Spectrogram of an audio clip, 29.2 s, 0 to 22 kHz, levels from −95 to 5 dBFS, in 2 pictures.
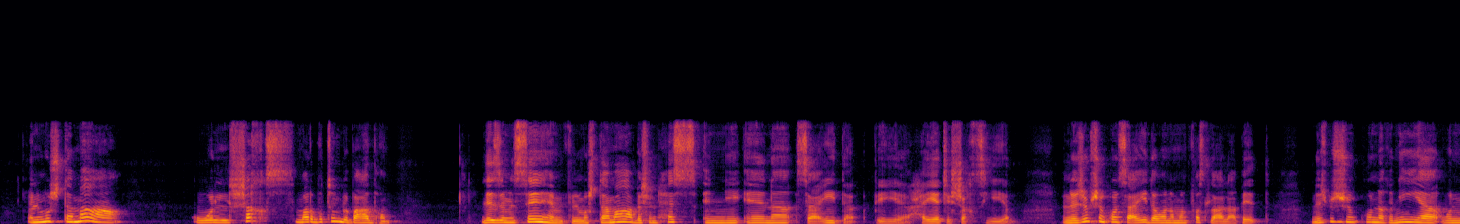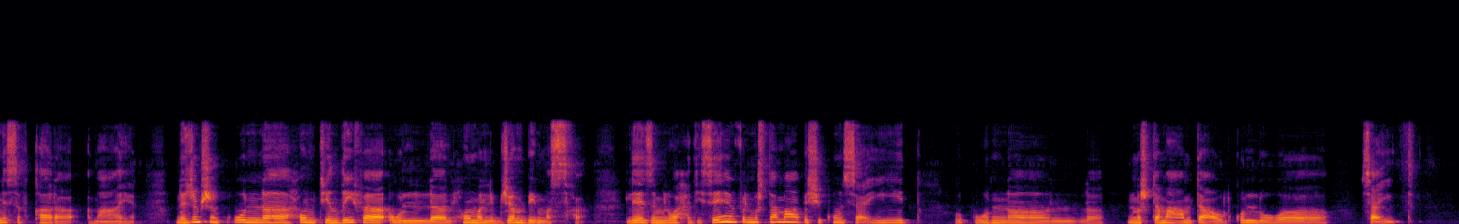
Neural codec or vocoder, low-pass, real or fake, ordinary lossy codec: vocoder, 22.05 kHz, 80 mel bands, Vocos; 9.9 kHz; fake; none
